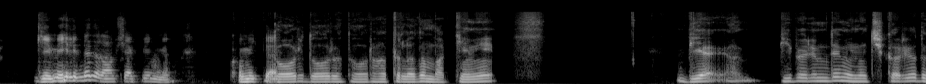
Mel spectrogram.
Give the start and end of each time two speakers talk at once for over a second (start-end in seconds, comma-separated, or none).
none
